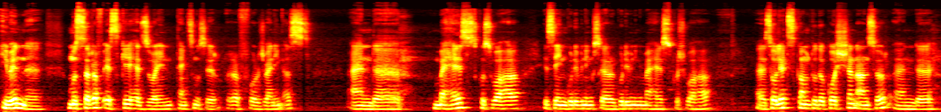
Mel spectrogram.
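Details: Adult male speaker; normal speech.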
